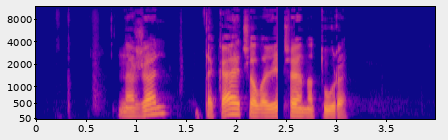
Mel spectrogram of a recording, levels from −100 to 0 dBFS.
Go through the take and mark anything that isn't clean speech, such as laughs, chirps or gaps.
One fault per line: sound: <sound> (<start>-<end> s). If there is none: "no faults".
sound: dropout (2.4-2.5 s)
